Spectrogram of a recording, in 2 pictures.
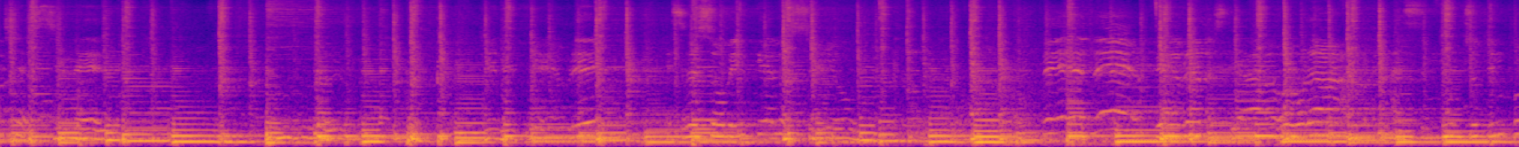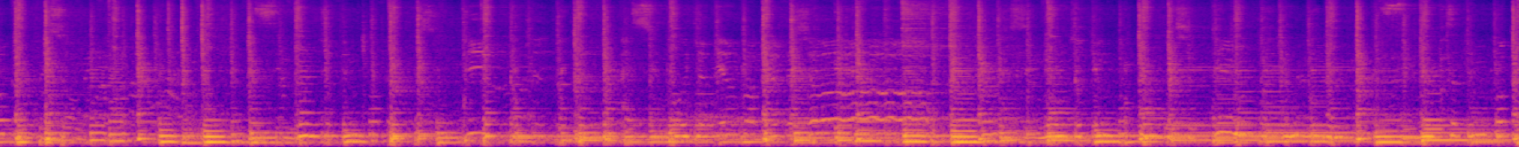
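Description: Small live band playing a jazzy blues number: acoustic guitar with a drum kit keeping time on drums and cymbals, and a woman singing in places.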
